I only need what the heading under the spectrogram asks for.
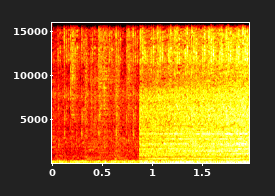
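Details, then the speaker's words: Celica RA64 with swapped 1UZ V8 and T-56, first drive, fans not yet on, burning-off smell: loud deep, slightly lumpy rumble with thin steady tone; owner suspects exhaust leak or unhooked EGR, otherwise running well. "it otherwise sounds good and it's running smoothly um so that's good so far um it's pretty loud as well but we were expecting that"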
